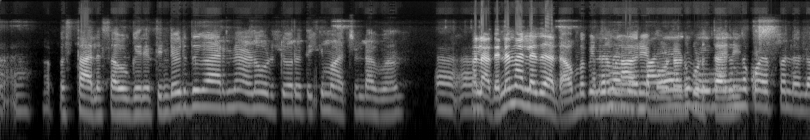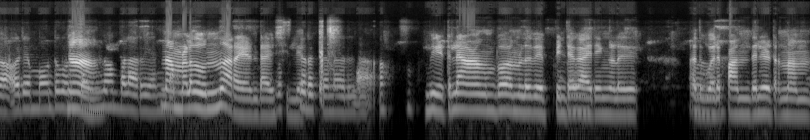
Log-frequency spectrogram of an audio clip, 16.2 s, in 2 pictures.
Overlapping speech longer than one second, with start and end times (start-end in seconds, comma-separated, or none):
5.9-7.4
